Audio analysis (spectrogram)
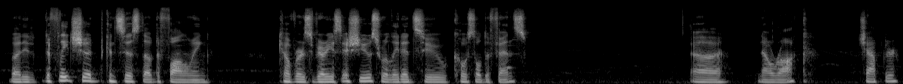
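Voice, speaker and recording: A man's voice: mid-range voice, fairly bright tone, no room sound. A man streaming a story game, chatting casually and reading the on-screen text aloud, rambling and cutting himself off. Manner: rambling, self-interrupting, laughs at himself. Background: game music.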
